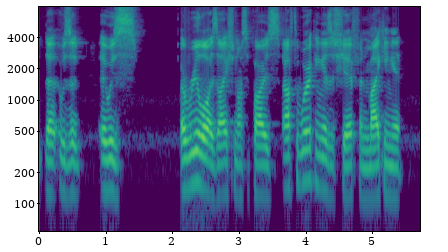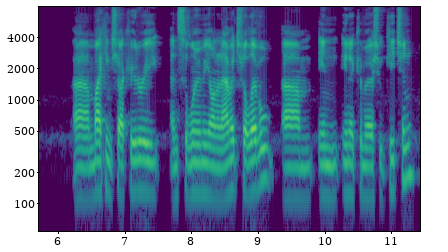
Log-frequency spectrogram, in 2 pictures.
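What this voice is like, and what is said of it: Australian accent. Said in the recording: “this accent comes from living in Western Victoria for most of your life. I can't get rid of it.”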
